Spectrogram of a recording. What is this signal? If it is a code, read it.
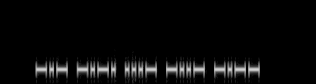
Morse code, heard as a keyed tone, about 36 wpm, 700 Hz. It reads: KCVXY
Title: Code Groups - 5 Letters - 35wpm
